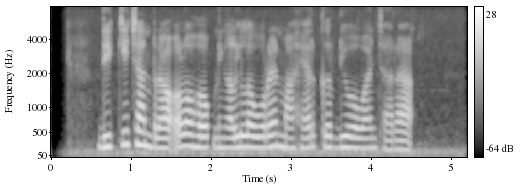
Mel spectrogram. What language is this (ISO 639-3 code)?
sun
